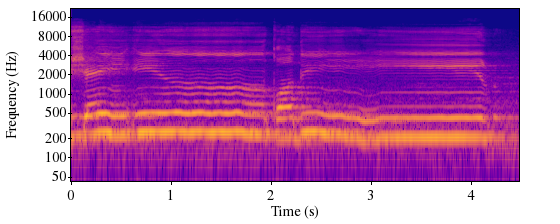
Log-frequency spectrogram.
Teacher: 2 زیر کی تنوین کے بعد قاف حرف اخفا میں سے ہے، یہاں پر اخفا ہوگا یعنی غنہ غمانی کر کے پڑھیں گے۔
